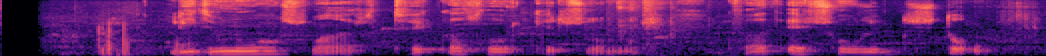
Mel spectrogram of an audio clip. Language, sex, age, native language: Icelandic, male, 20-29, Icelandic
